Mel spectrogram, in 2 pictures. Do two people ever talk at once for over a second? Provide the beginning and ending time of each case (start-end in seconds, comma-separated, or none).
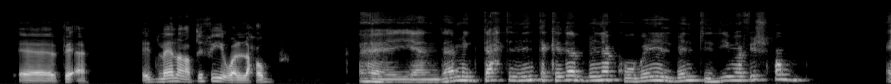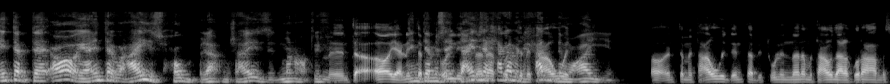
13.0-14.7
